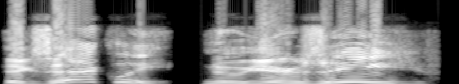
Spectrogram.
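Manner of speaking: slow, emphatic New Year's Eve!; exclaiming. Acted. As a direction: drag out Eve to prove the point. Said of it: "with a raised brow exclaims".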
